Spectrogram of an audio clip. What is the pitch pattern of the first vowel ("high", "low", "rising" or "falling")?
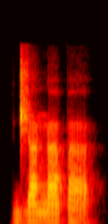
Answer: high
